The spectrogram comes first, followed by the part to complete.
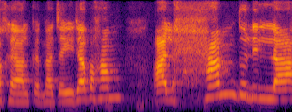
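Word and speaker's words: الحمد لله: तो ये सारा नमाज का नहीं है, अल्हम्दुलिल्लाह नहीं होता, अल्हम्दुलिल्लाह क्या होता है, अलहम, हा को प्रोनाउंस करना होता है, ना के हा को।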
